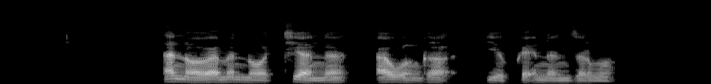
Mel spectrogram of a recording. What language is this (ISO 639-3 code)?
bce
